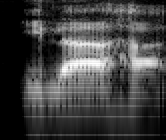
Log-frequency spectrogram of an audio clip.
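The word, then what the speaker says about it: إِلَٰهَ: ইলাহা হামজা জজের ই লাম জবর লা হা জবর হা ইলাহা এখানে কিন্তু টান নাই আশহাদু আল্লা ইলাহা ইল্লাল্লাহু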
